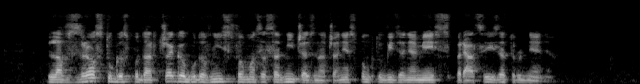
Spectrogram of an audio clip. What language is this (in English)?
Polish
